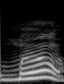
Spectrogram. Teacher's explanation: Você vai sentir esse ar saindo aqui pelas narinas, né? Então, nós temos um som nasal, ele sai tanto pela boca quanto pela narina.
